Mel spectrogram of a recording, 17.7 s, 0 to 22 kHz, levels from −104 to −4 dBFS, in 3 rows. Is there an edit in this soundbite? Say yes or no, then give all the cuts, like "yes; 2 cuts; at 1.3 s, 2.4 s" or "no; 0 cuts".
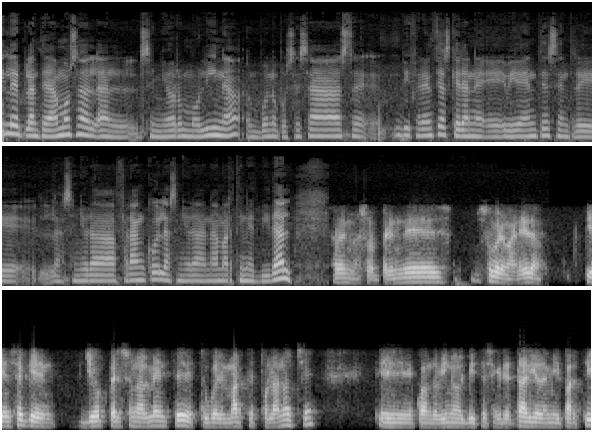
yes; 1 cut; at 9.1 s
